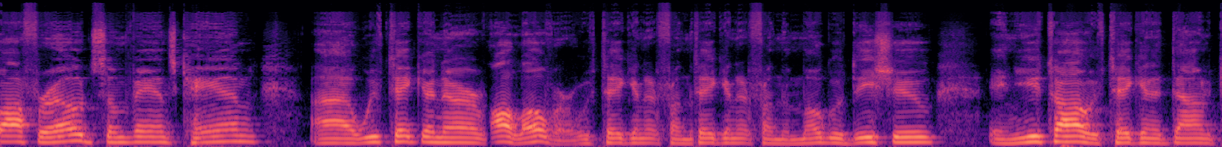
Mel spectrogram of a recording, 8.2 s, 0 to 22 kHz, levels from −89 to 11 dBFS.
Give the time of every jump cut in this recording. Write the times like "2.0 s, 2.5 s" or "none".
3.2 s, 4.6 s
